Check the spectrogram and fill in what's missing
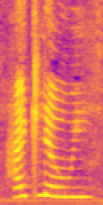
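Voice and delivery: high sing-song puppy voice. Real, not acted. Talking to the sleepy puppy Chloe, high baby talk. Greeting the dog sitting puppy.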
